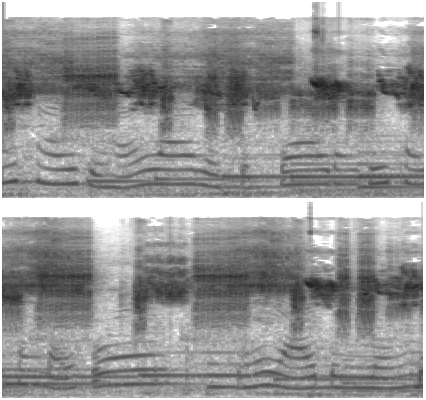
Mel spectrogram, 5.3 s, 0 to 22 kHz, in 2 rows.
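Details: Migrating white-headed starlings recorded in October 2020 in Vietnam as a net-trapping lure: dense harsh squawks and chattering bursts, loud and continuous, over steady sliding low tonal notes that shift pitch every second or so.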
